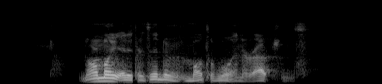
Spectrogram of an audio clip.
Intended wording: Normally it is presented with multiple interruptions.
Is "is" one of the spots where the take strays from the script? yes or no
yes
